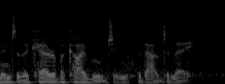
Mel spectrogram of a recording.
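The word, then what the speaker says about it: chirurgeon: him inside and into the care of a kairujan without delay kairujin how many words have been have I been pronouncing wrong dad nabbit oh we were so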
